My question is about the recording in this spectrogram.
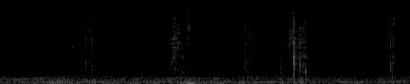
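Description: Faint handling noise of a stack of baseball trading cards being flipped through by hand: a soft rustle with a few light clicks, the clearest about three seconds in.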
